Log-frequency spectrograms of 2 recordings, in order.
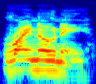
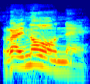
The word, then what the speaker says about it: Rainone: writer now let's see if i can pronounce her name correctly that rynony um is is that correct that's perfect so it's not reinone actually that's more perfect oh there you go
